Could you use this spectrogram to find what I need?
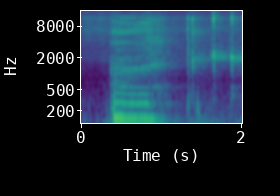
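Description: A young person speaks briefly, close to a phone microphone.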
